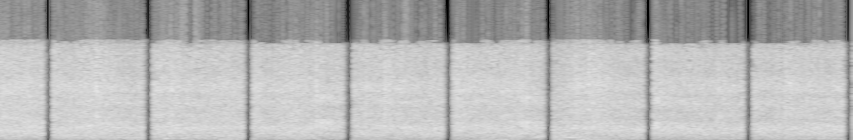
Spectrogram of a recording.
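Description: Loud, even static hiss that cuts out briefly about twice a second, with a faint voice buried beneath it: a recording defect masking the speech.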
